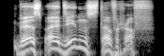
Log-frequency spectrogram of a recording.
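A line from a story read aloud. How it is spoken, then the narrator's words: Sighing. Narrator (Russian): вздохнул завуч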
